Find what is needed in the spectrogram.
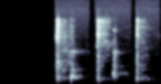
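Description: Silence, then a person coughing in two quick, abrupt bursts starting about a second in, faint over a video-call connection.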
